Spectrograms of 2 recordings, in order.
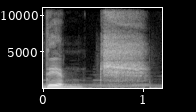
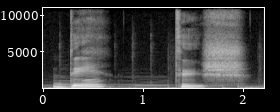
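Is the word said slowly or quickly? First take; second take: quickly; slowly. First: The word is said quickly and naturally. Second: The word is said slowly and carefully.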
